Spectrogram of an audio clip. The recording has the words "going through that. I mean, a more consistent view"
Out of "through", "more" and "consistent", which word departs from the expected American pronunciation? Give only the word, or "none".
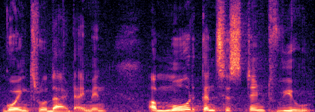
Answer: through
